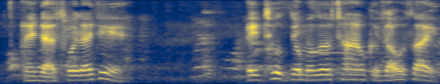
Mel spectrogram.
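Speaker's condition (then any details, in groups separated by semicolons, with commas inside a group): ALS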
